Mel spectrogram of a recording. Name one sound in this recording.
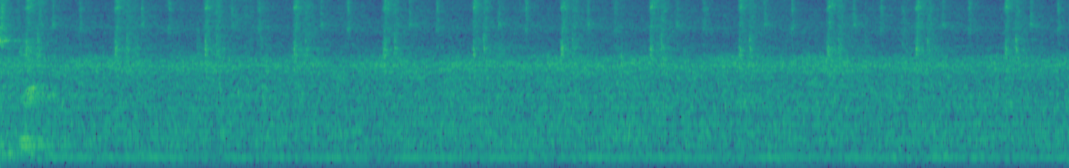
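A spinning machine ticks in a steady rhythm.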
